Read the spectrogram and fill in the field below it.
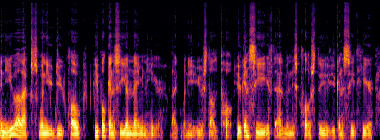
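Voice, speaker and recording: A man with a non-native accent and a very deep, low voice talks at a fairly quick pace with hardly any pauses, the sound dry and close with no echo on a very clean recording with a silent background. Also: ordinary pitch variation. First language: not English. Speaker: gaming video creator. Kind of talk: software tutorial review. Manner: halting.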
